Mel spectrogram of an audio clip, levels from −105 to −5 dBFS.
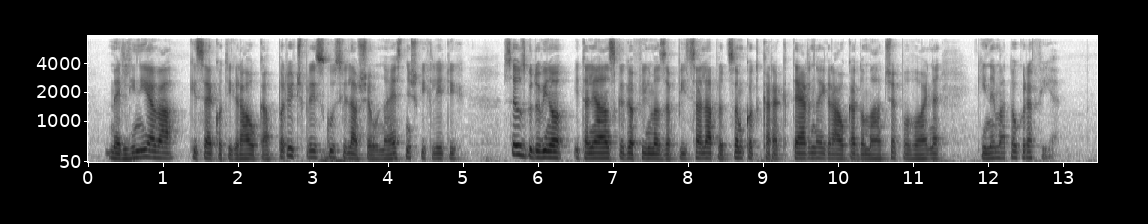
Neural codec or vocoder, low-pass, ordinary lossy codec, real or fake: none; 7.2 kHz; none; real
